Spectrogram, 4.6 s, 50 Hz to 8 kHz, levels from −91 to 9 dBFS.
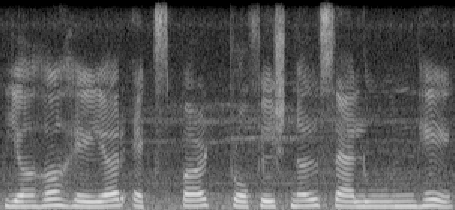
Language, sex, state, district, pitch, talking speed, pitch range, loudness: Hindi, female, Madhya Pradesh, Dhar, 215 Hz, 80 wpm, 210-230 Hz, -13 LUFS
